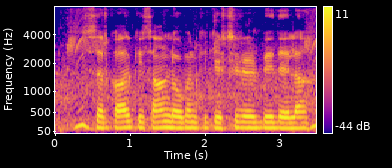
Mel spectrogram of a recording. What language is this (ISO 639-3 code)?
bho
